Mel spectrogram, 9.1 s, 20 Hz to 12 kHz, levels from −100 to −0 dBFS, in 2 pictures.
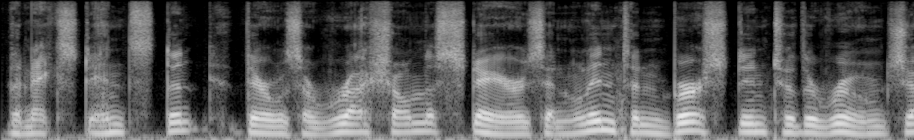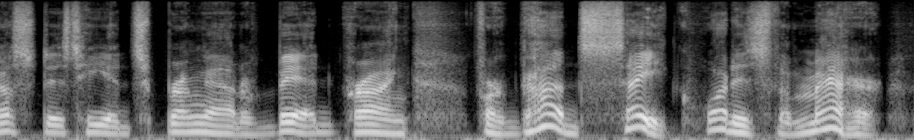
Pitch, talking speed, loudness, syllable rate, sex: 145 Hz, 210 wpm, -18 LUFS, 4.3 syllables/s, male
